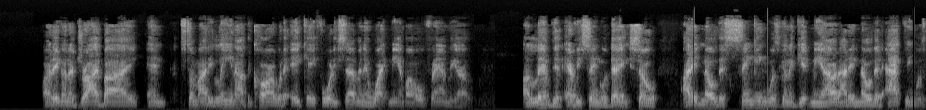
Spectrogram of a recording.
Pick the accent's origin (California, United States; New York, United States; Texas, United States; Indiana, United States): California, United States; Los Angeles; I grew up in South Central LA Watts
